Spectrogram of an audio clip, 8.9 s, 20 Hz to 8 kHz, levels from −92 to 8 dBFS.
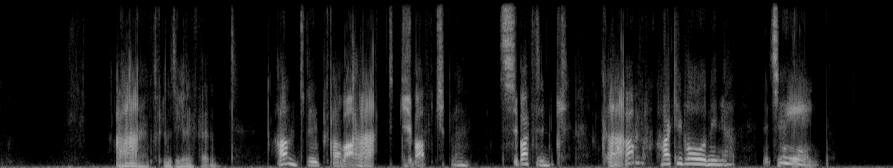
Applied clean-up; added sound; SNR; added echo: neural diffusion model UNIVERSE++.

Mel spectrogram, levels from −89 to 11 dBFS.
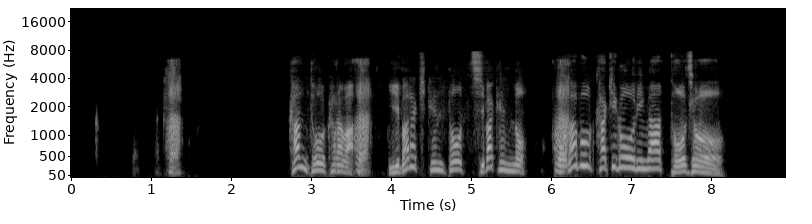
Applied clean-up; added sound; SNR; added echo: neural mask model Resemble Enhance denoiser.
